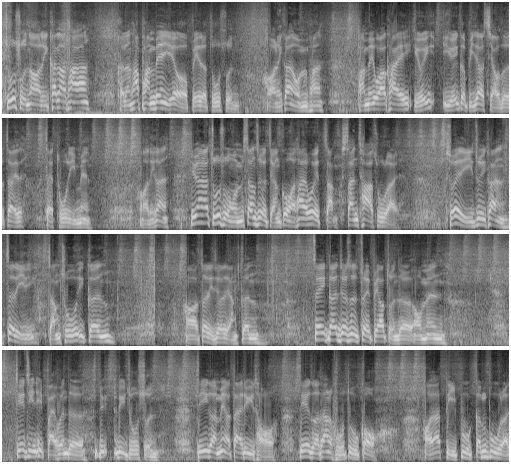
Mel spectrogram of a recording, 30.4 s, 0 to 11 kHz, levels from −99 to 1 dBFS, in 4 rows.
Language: Chinese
